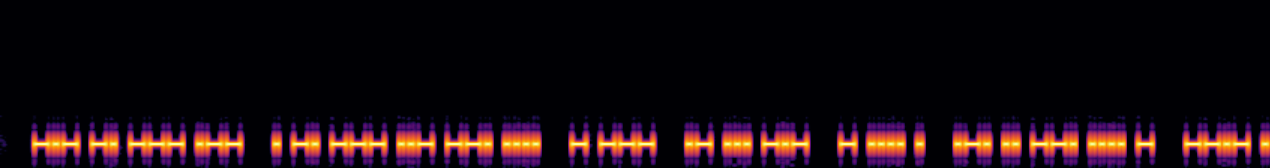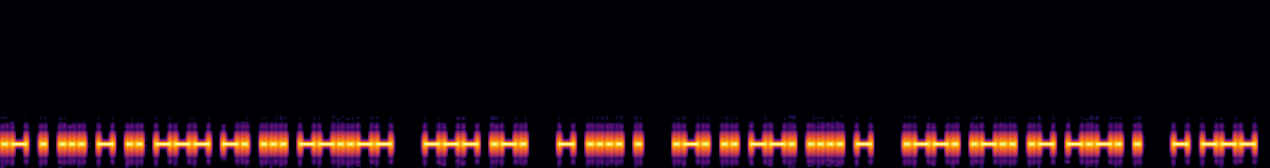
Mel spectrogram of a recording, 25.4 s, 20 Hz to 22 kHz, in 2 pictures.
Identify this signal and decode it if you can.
Morse code, heard as a keyed tone, about 25 wpm, 600 Hz. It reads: KNOW ENOUGH TO ASK THE RIGHT QUESTIONS, OR THE RIGHT PLACE TO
